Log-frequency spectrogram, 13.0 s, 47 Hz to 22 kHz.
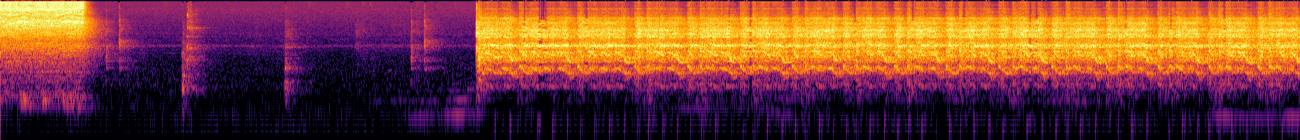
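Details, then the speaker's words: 1996 Suzuki GSF600 Bandit, first start after 14 years sitting, wiring fixed and carburetors cleaned: a few starter bursts with sputters, then it catches around five seconds into a rough, busy idle; owner suspects flooding or dirty, leaking carburetors; starter getting hot. "let me uh give it a little bit more shot still got gas in it carburetors are probably just flooding but it is trying to"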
